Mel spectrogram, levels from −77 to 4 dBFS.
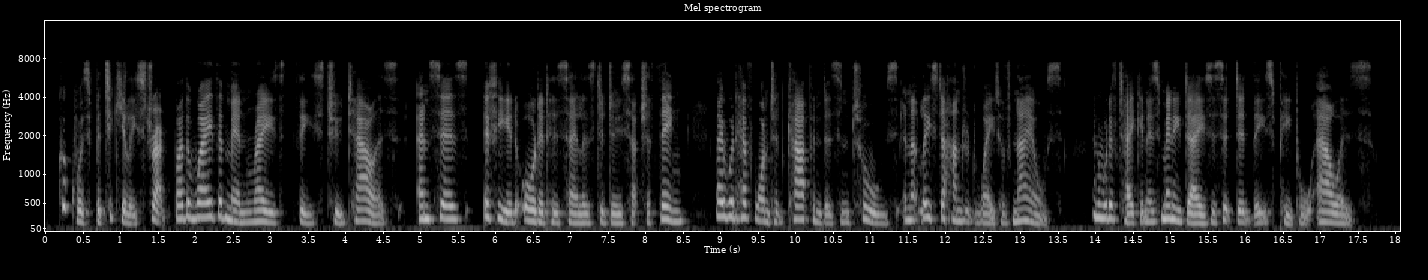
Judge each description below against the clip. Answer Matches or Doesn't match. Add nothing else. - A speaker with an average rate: Matches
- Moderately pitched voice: Matches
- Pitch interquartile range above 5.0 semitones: Matches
